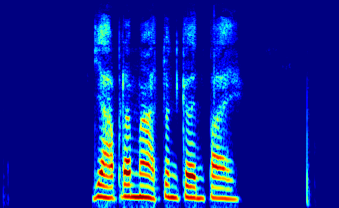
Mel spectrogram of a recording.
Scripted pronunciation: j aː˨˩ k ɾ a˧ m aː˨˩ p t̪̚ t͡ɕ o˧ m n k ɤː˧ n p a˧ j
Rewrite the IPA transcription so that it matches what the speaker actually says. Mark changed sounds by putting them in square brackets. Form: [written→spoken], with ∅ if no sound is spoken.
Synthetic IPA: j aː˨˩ [k→p] ɾ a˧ m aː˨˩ [p→∅] t̪̚ t͡ɕ o˧ [m→∅] n k ɤː˧ n p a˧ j

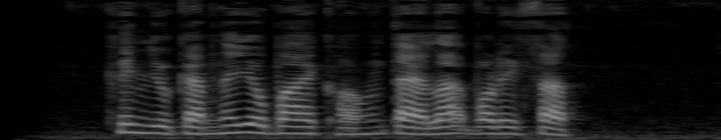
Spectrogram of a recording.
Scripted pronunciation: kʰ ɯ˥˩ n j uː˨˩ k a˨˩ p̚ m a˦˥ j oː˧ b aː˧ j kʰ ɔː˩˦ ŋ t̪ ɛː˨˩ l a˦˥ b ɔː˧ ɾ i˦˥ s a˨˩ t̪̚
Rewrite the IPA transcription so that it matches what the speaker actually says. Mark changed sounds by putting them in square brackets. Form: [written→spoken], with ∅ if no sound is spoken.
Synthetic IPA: kʰ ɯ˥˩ n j uː˨˩ k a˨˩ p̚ [m→n] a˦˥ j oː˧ b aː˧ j kʰ ɔː˩˦ ŋ t̪ ɛː˨˩ l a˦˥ b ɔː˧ ɾ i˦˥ s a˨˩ t̪̚

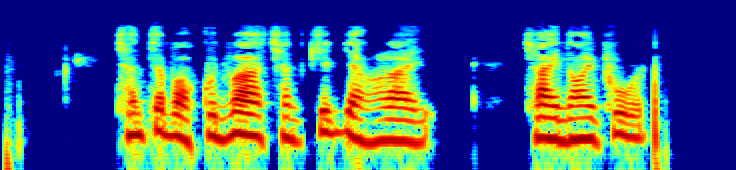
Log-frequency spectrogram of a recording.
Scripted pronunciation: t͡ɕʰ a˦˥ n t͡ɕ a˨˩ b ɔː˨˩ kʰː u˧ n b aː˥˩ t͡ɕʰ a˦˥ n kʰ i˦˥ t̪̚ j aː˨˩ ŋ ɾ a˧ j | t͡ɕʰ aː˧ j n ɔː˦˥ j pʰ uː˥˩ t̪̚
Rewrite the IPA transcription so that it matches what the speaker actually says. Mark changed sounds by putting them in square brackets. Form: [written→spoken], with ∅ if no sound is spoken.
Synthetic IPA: t͡ɕʰ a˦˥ n t͡ɕ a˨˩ b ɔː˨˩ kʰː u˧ n [b→w] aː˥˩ t͡ɕʰ a˦˥ n kʰ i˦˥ t̪̚ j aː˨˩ ŋ ɾ a˧ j | t͡ɕʰ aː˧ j n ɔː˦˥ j pʰ uː˥˩ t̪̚

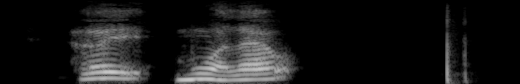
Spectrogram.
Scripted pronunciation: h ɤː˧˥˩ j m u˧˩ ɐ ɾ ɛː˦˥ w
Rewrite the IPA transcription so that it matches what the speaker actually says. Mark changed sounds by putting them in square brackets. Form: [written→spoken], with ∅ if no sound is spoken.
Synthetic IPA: h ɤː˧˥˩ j m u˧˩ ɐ [ɾ→l] ɛː˦˥ w

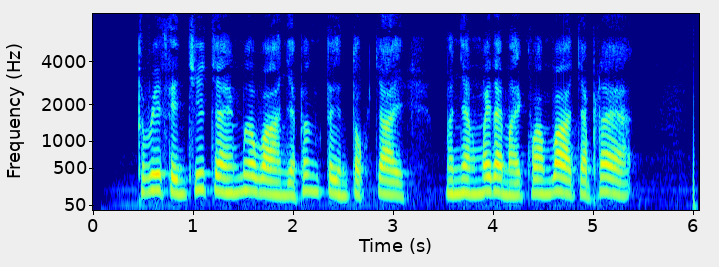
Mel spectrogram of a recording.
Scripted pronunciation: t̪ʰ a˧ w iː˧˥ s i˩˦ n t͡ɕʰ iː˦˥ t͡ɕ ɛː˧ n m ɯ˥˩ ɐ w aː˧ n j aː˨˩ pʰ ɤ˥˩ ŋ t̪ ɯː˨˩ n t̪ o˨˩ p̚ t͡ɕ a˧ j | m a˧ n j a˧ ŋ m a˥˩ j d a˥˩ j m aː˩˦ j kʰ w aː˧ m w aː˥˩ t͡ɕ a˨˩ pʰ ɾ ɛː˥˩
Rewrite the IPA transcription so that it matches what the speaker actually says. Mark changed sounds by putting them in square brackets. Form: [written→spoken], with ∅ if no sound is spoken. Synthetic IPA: t̪ʰ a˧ w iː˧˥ s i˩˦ n t͡ɕʰ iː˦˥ t͡ɕ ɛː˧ [n→ŋ] m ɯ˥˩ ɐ w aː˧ n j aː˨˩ pʰ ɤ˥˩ ŋ t̪ ɯː˨˩ n t̪ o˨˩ [p̚→k̚] t͡ɕ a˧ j | m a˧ n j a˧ ŋ m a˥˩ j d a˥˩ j m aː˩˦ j kʰ w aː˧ m w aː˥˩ t͡ɕ a˨˩ pʰ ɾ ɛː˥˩

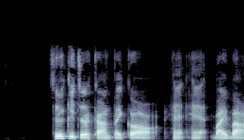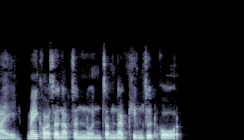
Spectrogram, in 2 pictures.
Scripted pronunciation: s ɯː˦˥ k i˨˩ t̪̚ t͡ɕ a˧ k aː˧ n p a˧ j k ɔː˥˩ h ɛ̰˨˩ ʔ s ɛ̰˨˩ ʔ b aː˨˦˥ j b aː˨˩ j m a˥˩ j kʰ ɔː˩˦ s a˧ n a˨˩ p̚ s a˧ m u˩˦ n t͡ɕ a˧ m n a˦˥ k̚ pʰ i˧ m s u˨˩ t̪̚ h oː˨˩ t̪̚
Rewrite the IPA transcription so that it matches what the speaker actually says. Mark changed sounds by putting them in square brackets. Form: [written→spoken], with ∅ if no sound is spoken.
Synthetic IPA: s ɯː˦˥ k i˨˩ t̪̚ t͡ɕ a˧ k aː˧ n p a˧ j k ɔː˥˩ h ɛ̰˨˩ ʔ [s→h] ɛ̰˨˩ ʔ b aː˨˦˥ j b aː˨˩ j m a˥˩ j kʰ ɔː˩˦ s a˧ n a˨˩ p̚ s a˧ [m→n] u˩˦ n t͡ɕ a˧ m n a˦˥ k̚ pʰ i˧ m s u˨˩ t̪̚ h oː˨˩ t̪̚

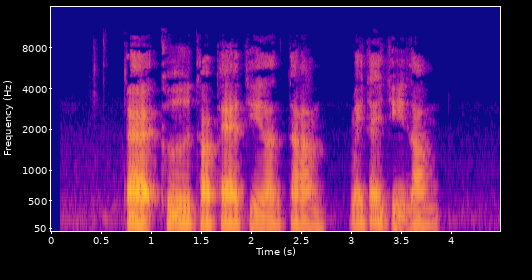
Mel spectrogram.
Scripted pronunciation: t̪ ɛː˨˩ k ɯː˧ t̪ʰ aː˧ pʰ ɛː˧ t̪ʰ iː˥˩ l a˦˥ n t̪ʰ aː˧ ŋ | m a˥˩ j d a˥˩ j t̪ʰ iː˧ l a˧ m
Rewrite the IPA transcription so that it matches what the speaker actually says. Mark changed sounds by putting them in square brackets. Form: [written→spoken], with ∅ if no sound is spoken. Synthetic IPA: t̪ ɛː˨˩ [k→kʰ] ɯː˧ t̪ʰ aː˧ pʰ ɛː˧ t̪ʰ [iː˥˩→iː˨˩] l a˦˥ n [t̪ʰ→t̪] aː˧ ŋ | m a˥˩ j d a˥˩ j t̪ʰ [iː˧→iː˨˩] l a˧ m

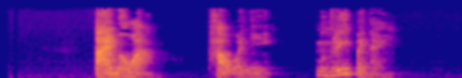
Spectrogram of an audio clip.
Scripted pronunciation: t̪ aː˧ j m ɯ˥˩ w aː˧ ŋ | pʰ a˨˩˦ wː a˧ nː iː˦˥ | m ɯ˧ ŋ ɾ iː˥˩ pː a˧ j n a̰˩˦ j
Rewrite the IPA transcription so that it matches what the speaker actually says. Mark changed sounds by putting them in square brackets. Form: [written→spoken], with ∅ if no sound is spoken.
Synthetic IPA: t̪ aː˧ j m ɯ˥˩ w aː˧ ŋ | pʰ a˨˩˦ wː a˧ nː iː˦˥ | m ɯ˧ ŋ ɾ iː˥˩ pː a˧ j n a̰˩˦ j

